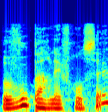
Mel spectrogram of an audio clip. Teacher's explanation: we can keep the same order, we just need to raise the voice at the end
